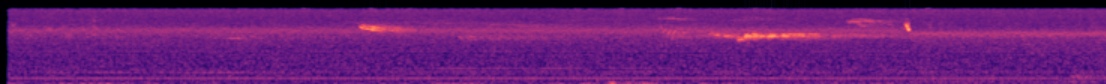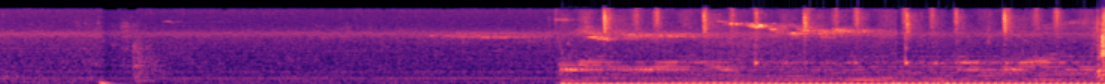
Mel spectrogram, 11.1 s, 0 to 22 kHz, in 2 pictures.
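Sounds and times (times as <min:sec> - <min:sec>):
machinery humming: 0:00.1 - 0:11.0.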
